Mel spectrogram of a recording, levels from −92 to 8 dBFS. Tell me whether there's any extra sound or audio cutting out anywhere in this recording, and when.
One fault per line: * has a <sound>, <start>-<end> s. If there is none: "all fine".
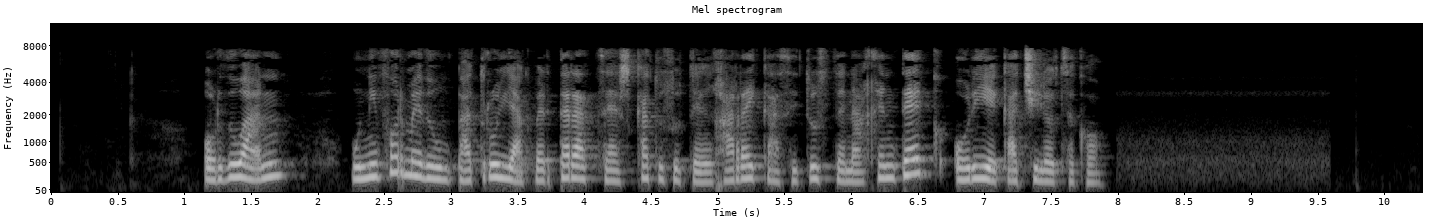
all fine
